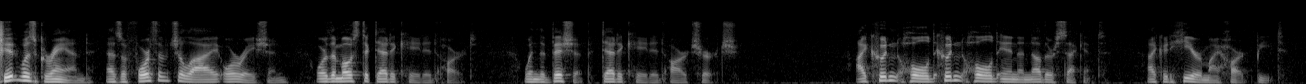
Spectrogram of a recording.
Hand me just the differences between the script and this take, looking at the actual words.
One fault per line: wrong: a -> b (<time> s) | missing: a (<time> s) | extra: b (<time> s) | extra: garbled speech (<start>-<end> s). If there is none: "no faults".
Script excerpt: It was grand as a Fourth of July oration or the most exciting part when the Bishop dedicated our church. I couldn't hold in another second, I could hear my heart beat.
wrong: exciting -> dedicated (3.7 s)
extra: couldn't hold (9.3 s)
